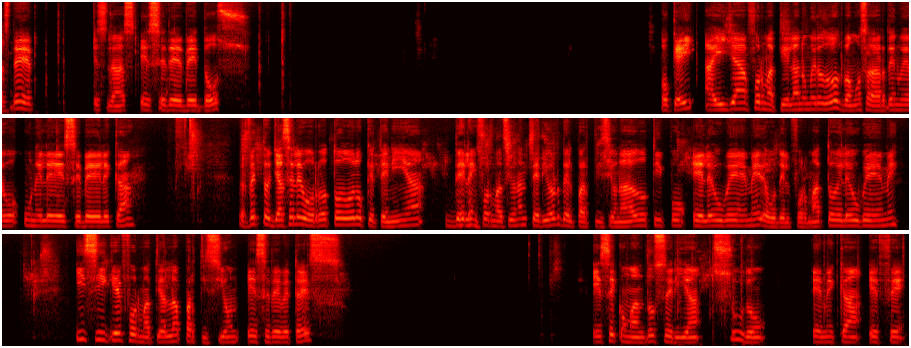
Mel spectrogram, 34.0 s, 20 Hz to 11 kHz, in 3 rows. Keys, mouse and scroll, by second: 0.0-3.7 typing, 3.3 Return, 9.6 Up, 10.1 Up, 11.8 Return, 26.3 click, 26.8-28.1 scroll down 3, 28.1 scroll down 1, 29.1 click, 30.9-34.0 typing.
